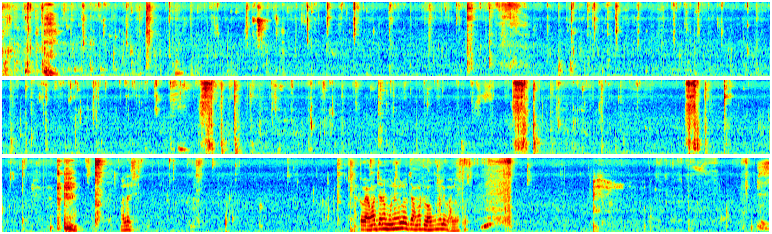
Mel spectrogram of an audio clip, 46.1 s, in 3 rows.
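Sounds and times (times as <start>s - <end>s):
person chewing: 0.0s - 37.7s, 39.9s - 41.4s, 42.5s - 45.8s.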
